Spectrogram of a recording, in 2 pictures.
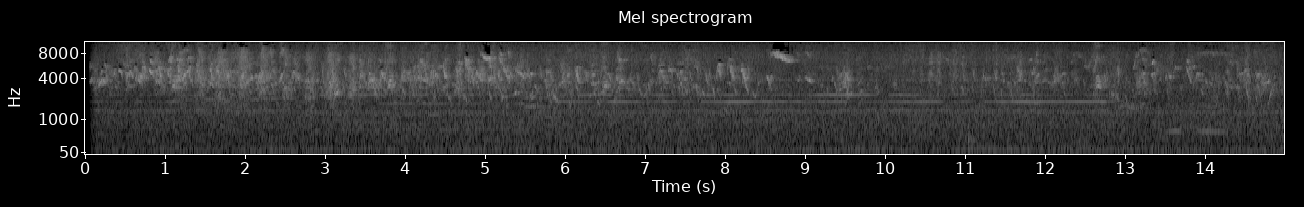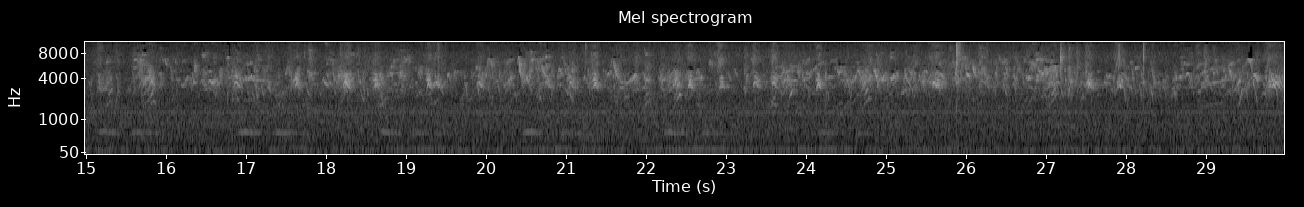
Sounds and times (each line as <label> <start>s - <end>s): Birds 0.1s - 29.9s
bagpipe 3.5s - 14.5s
